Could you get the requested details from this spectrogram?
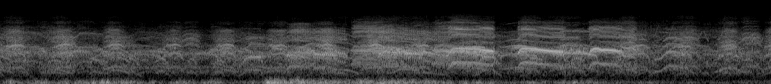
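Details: Black-headed gulls at Haaksbergerveen in Twente, Netherlands, a crowded colony of harsh, grating, cawing calls layered continuously, some drawn-out screeching notes standing out toward the end.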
